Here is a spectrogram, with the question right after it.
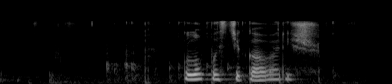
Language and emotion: Russian, neutral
